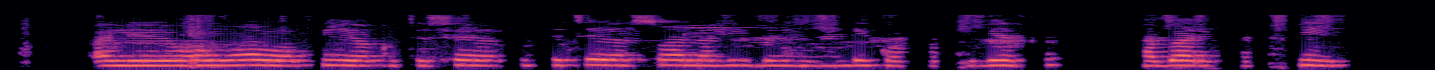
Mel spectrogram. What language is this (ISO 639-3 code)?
swa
